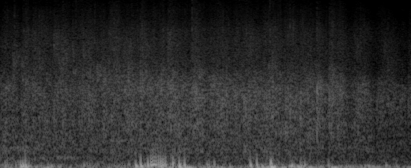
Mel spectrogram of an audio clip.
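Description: A crowd applauds steadily, a dense wash of many hands clapping at an even loudness throughout, with no voices over it.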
